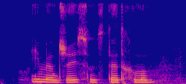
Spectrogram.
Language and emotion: Russian, neutral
